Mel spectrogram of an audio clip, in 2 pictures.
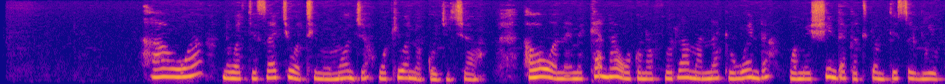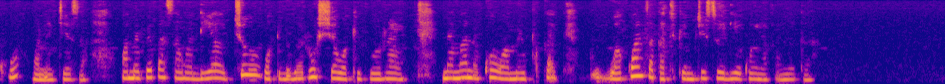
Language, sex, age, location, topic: Swahili, male, 25-35, Nakuru, government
